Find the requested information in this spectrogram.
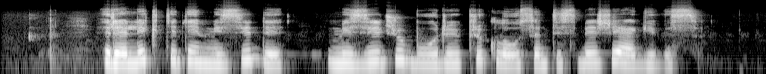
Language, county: Lithuanian, Panevėžys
